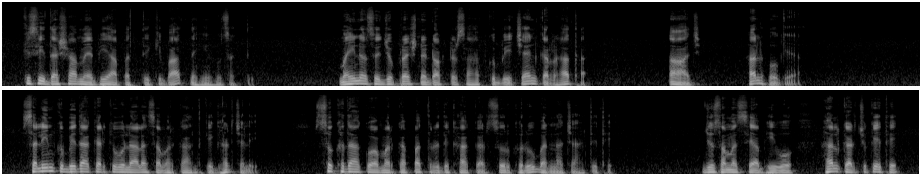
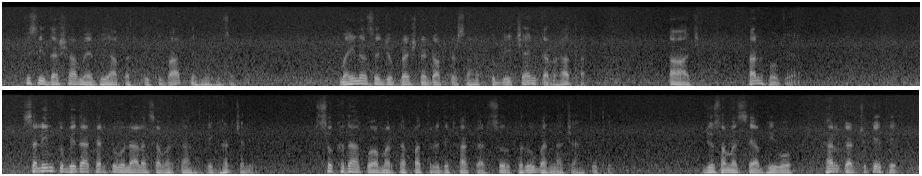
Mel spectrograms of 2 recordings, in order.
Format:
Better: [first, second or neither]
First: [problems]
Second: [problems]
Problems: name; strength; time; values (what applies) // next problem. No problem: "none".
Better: first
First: hiss; faint; throughout; 25 dB below the speech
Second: hiss; loud; throughout; 8 dB below the speech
